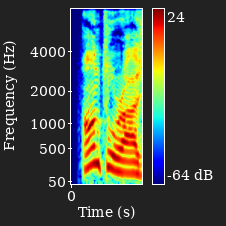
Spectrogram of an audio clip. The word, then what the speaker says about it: entourage: and this word is Entourage and you might say that word sounds French well it is actually because it comes from French entourage is spelled e n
